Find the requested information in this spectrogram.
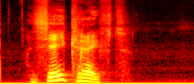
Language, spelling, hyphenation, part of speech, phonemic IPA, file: Dutch, zeekreeft, zee‧kreeft, noun, /ˈzeːkreːft/, Nl-zeekreeft.ogg
- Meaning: lobster (crustacean)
